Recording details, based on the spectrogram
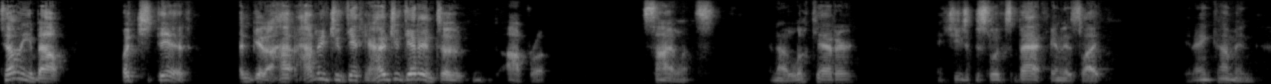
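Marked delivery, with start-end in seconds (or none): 0.0-5.4 put-on polished British accent, best-effort attempt. Speaker retells questioning a woman on a bench, in best British accent. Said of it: "in my best British accent".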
